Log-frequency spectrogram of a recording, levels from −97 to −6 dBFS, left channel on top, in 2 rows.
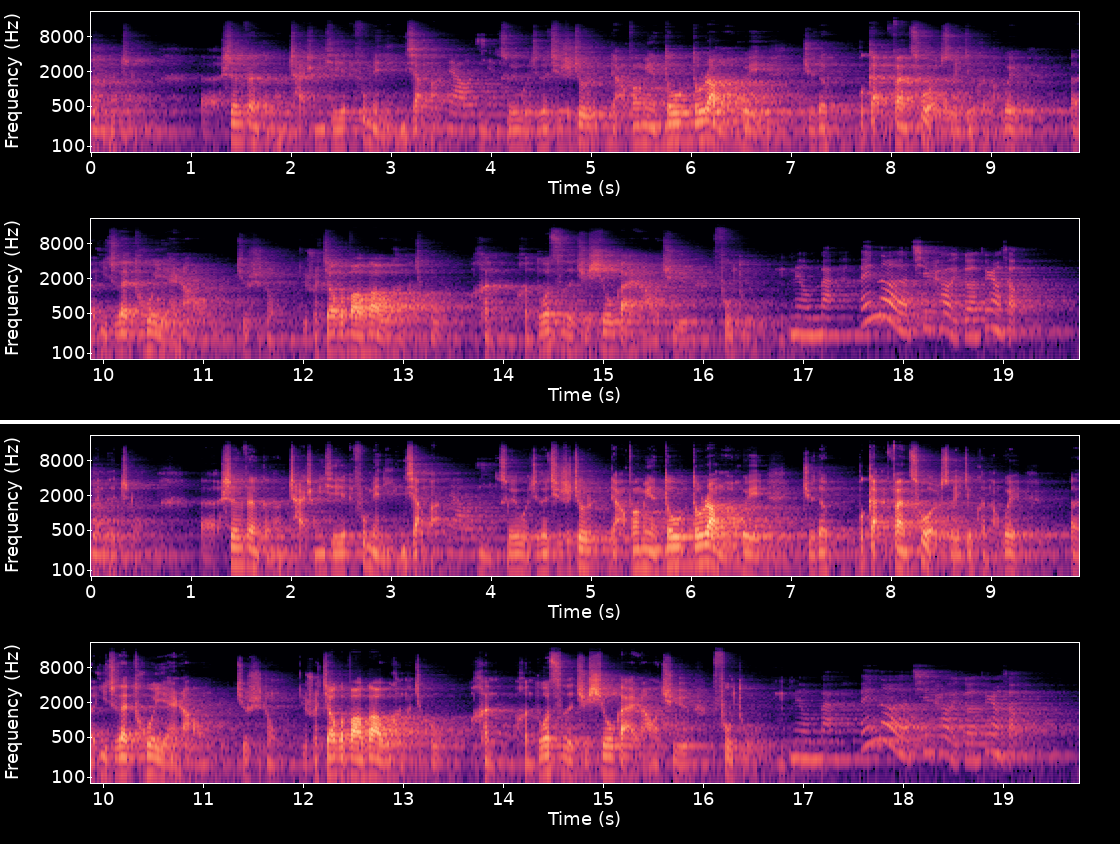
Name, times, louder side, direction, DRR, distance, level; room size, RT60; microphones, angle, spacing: voice 1, 0.0-3.5 3.9-7.4 7.7-9.5 9.8-11.1 11.3-13.4 13.7-16.8, right 5 dB, 40° right, 9 dB, 0.3 m, -31 dB
voice 2, 3.6-4.3 16.9-17.3 17.6-19.1, left 3 dB, 25° left, 5 dB, 0.4 m, -38 dB
11.5 x 4.2 x 3.5 m, 2.2 s
head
